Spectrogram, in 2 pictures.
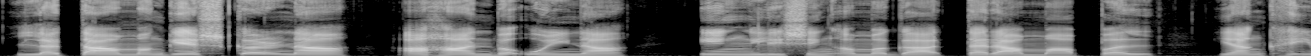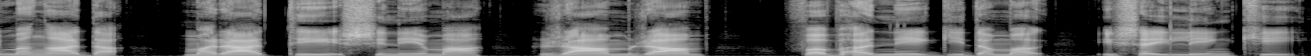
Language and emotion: Manipuri, neutral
